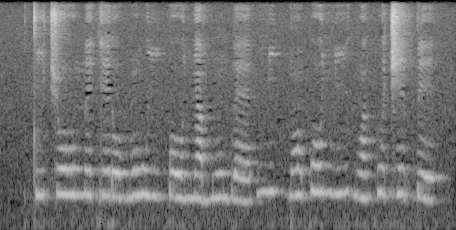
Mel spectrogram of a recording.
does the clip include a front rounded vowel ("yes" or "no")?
no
